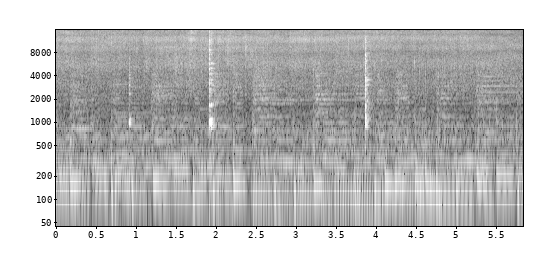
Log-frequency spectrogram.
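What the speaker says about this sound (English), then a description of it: "We're really going to cook these down, and those mushrooms are going to kind of exude some juice" Mushrooms cooking down in a pan for chicken Marsala, giving a steady sizzle with stirring clatter beneath a continuous music bed, plus a couple of sharp utensil clinks.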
